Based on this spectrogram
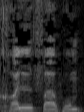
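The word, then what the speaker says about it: خَلْفَهُمْ: আইদিহিম আইদিহিম ওয়া মা খালফাহুম। দেখুন এখানে ওয়া মা খাল কিন্তু না, আমরা অনেকে উচ্চারণটা খাল দেখি, বাংলা উচ্চারণটা এখানে সঠিকভাবে দেওয়া আছে, খালফাহুম হবে, খালফাহুম একসাথে হবে ইয়ালামু মা বাইনা আইদিহিম ওয়া মা খালফাহুম।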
